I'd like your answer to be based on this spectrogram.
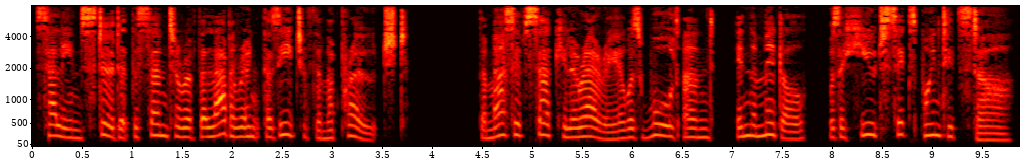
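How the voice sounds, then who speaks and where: Woman narrator, husky, dry close sound, measured storybook reading. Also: medium pitch, mellow, no room sound. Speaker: audiobook narrator.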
